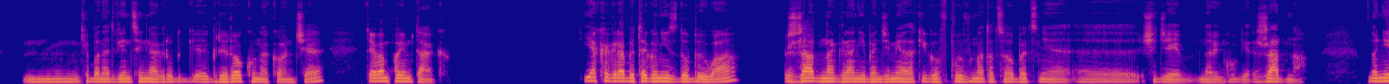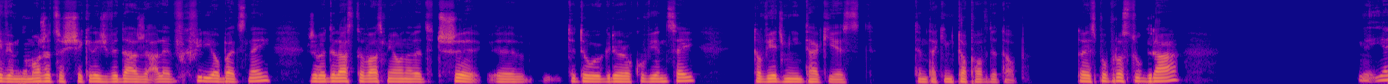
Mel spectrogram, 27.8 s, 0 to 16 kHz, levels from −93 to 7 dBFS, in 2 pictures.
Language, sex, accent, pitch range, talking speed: Polish, male, native, 115-135 Hz, 175 wpm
